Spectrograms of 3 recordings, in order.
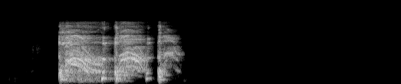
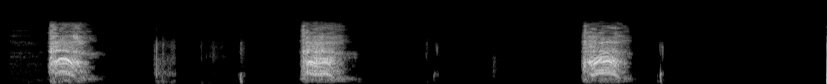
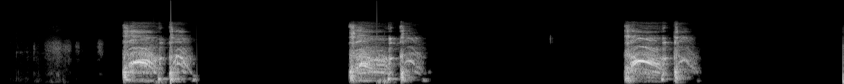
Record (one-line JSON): {"cough_length": "4.0 s", "cough_amplitude": 30739, "cough_signal_mean_std_ratio": 0.42, "exhalation_length": "8.3 s", "exhalation_amplitude": 30593, "exhalation_signal_mean_std_ratio": 0.31, "three_cough_length": "8.4 s", "three_cough_amplitude": 29156, "three_cough_signal_mean_std_ratio": 0.38, "survey_phase": "alpha (2021-03-01 to 2021-08-12)", "age": "18-44", "gender": "Male", "wearing_mask": "No", "symptom_none": true, "smoker_status": "Ex-smoker", "respiratory_condition_asthma": true, "respiratory_condition_other": false, "recruitment_source": "REACT", "submission_delay": "1 day", "covid_test_result": "Negative", "covid_test_method": "RT-qPCR"}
